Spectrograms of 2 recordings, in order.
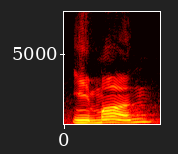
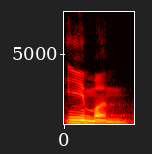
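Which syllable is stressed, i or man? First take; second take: man; i. First: The stress is on the last syllable. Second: The stress is on the first syllable. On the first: "no espanhol é o man que é a tônica" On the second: "no português é apenas o i"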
